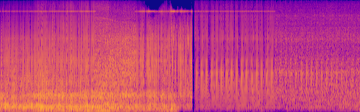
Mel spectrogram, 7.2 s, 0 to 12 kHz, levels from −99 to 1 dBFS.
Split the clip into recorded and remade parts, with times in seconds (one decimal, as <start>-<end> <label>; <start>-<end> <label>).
0.0-1.9 remade; 1.9-2.7 recorded; 2.7-5.5 remade; 5.5-7.2 recorded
